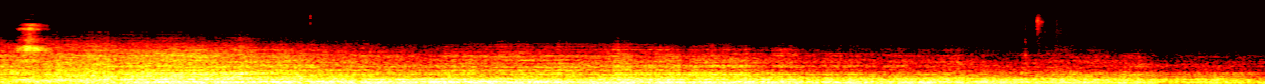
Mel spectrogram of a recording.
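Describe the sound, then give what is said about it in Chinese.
A fighter jet flying overhead, a loud, sustained low roar that holds steady for most of its length and then eases off toward the end. “又有战斗机。”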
